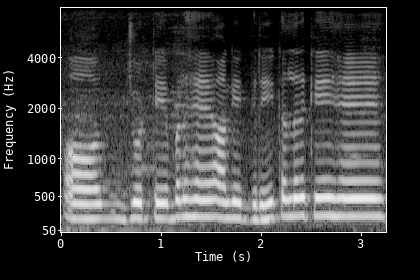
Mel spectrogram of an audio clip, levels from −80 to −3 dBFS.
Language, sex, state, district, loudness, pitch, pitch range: Hindi, female, Punjab, Kapurthala, -13 LUFS, 220 Hz, 200-235 Hz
